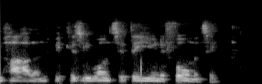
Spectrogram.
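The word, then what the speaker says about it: Haaland: to the extent that erling who's whose name is Halland uh wanted it because he was so sick of it being mispronounced he actually asked people to call him Harland because he wanted the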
